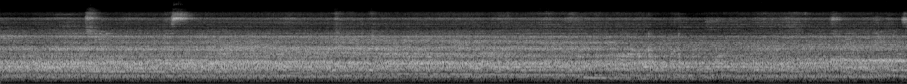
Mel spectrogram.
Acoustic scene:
subway train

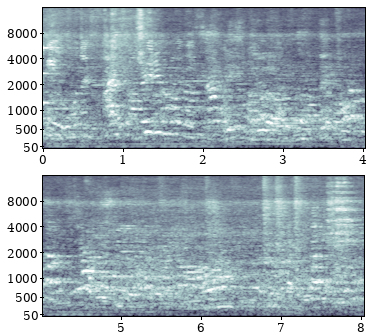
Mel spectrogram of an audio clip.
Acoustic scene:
cafe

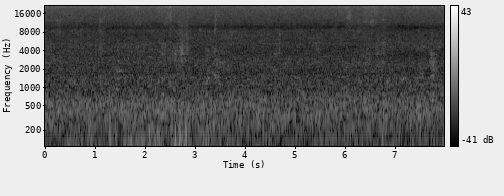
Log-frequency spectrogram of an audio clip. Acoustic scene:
park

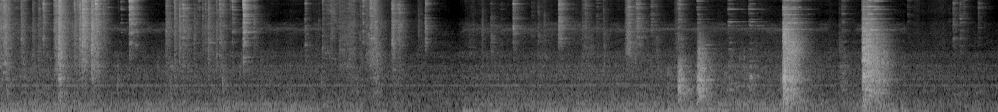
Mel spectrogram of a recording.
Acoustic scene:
kitchen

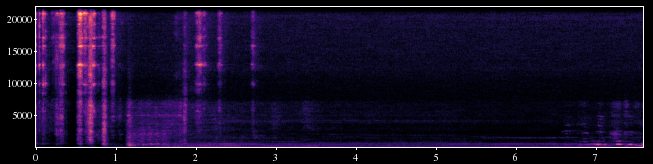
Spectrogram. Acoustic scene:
car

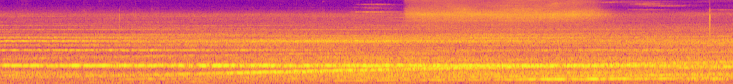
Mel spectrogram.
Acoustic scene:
subway station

